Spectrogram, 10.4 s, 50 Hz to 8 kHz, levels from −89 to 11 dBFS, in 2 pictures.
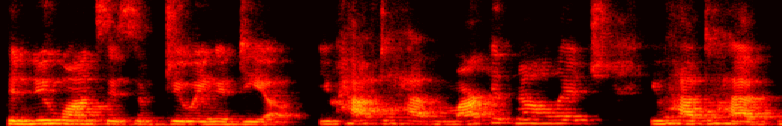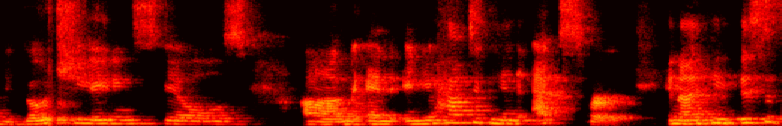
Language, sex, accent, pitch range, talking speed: English, female, American, 185-225 Hz, 185 wpm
